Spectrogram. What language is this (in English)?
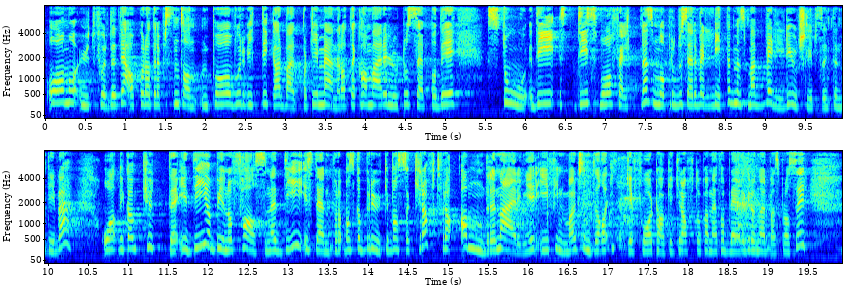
Norwegian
